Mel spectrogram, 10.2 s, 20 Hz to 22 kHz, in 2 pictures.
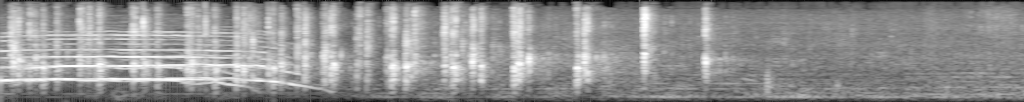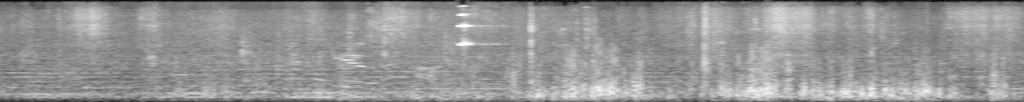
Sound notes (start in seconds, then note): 2.8 audience applauds; 6.7 soft music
